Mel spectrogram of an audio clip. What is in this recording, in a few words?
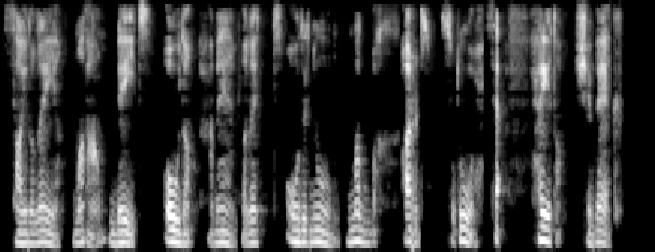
egyptian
